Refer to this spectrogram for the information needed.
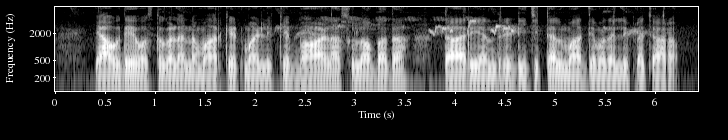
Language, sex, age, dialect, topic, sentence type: Kannada, male, 18-24, Coastal/Dakshin, banking, statement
